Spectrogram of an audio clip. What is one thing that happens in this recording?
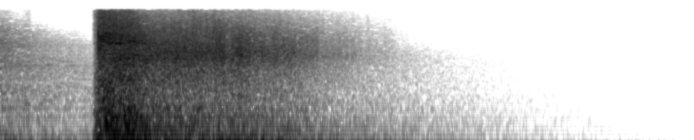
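A heavy impact booms and slowly dies away.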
